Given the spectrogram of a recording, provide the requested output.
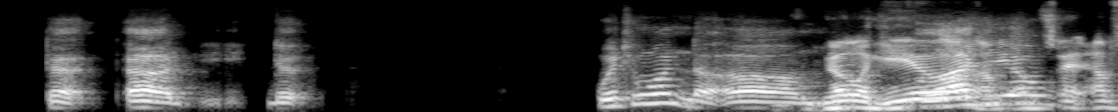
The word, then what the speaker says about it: Bellagio: Is it the Belagino? The the which one? The Bellagio?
